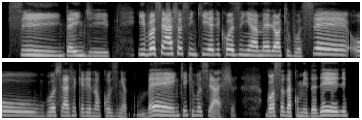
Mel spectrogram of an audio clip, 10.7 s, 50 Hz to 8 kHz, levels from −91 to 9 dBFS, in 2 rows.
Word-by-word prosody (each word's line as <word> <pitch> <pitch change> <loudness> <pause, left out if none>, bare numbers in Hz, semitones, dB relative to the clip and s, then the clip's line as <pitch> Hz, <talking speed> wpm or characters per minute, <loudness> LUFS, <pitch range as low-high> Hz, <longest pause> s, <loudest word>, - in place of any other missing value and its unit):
Sim, 225 -4 +1
entendi. 200 -3 -3 0.4
E 265 0 -2
você 290 +4 +6
acha 295 0 +7
assim 285 -2 -8
que 255 +3 -9
ele 260 0 0
cozinha 245 -3 +1
melhor 225 -1 +1
que 220 - -15
você, 255 +7 0
ou 200 -4 -7
você 195 +2 -7
acha 190 +2 -2
que 195 - -20
ele 185 -1 -9
não 175 0 -12
cozinha 170 -4 -15
tão 230 +5 -26
bem? 215 -3 +2
Que 225 +2 -11
que 230 - -16
você 210 -1 -11
acha? - - -6 0.4
Gosta 195 +2 -2
da 190 -2 +1
comida 175 -3 -8
dele? 210 0 +2
215 Hz, 160 wpm, -21 LUFS, 195-240 Hz, 0.4 s, acha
